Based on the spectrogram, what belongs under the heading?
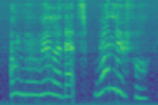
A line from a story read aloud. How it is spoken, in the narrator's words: cried Anne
